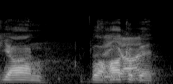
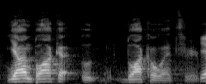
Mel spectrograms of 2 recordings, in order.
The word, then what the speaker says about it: Jan Blachowicz: No, it's Jan Blachowicz. – Jan Blachowicz. – Corey Anderson says he's the next big thing in the heavyweight. So. – Jan Blachowicz. – Yeah, you're saying that right.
